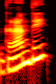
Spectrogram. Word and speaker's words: grand: ¿Recordáis esta palabra grande? Grand. Grand. De al final no se pronuncia.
